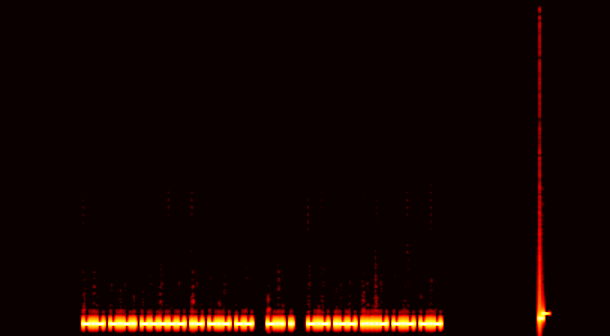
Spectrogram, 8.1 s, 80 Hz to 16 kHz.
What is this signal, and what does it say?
Morse code, heard as a keyed tone, about 40 wpm, 700 Hz. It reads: KC0AKM DE KW4KK
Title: USA Callsign DE Callsign 40wpm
